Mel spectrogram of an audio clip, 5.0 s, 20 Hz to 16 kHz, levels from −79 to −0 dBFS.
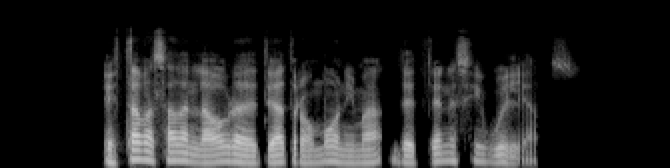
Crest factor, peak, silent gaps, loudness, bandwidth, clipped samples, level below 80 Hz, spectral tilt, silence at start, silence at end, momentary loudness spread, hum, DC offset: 22 dB; -4 dBFS; 4.04-4.11 s; -24 LUFS; 9.2 kHz; under 0.1%; -62 dBFS; -6 dB/octave; 0.75 s; 0.75 s; 15 LU; none; under 0.1%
